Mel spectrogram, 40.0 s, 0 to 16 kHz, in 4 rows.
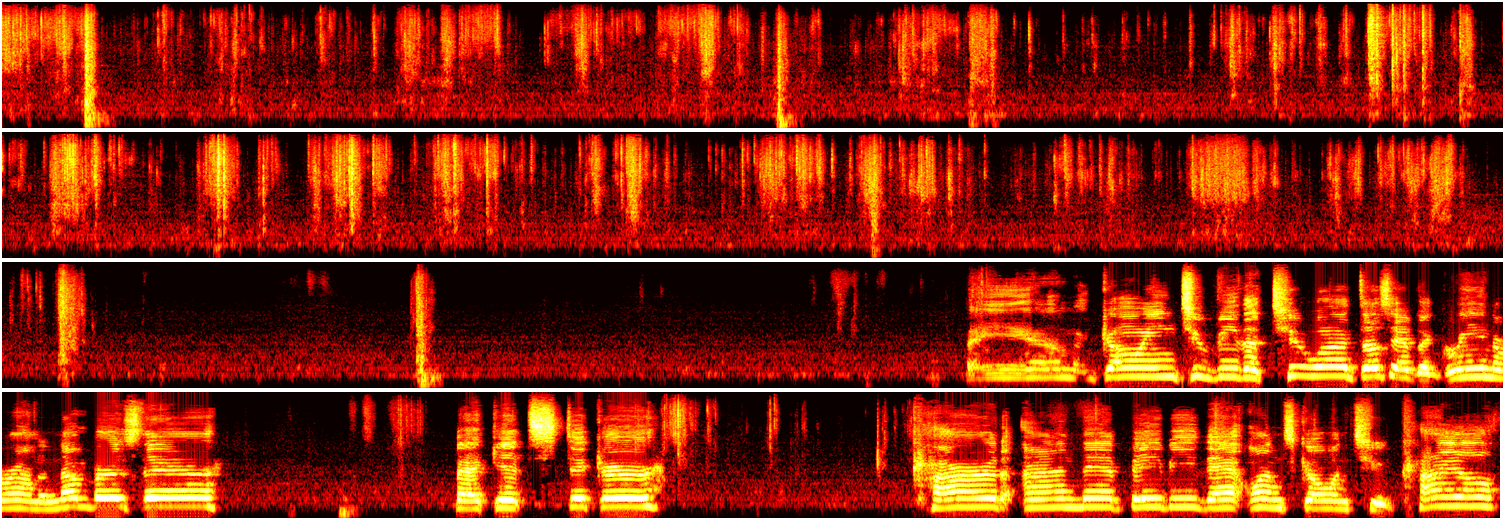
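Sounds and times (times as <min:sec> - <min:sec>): plastic bags crinkling: 0:00.0 - 0:20.6, 0:32.4 - 0:32.9, 0:34.4 - 0:36.1.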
